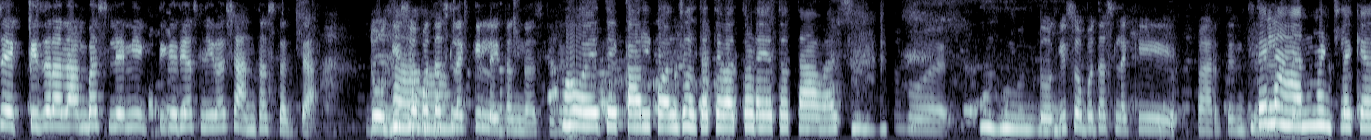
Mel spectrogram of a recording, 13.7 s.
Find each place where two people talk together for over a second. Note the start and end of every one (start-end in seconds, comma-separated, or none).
none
